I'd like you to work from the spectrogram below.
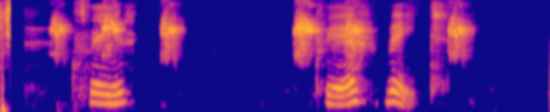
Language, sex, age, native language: Icelandic, male, 7, Icelandic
